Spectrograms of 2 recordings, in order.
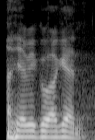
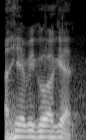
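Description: Both takes have the same delivery.

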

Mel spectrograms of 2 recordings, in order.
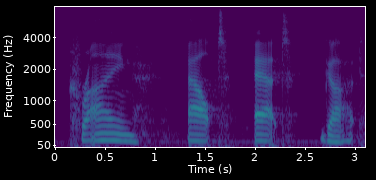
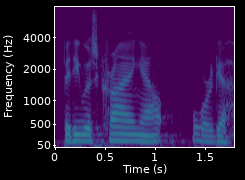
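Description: First: At God said softly, leaning on at; crying out AT God; stress on at. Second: For God leaned on, softly; crying out FOR God; stress on for. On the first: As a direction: mark at as the key word. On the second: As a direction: land on for, not at. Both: Shown as a demonstration. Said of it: "there's a big difference in that".

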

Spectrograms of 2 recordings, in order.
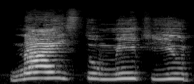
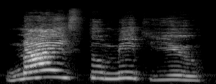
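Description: The two takes are said the same way.

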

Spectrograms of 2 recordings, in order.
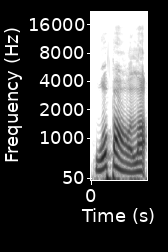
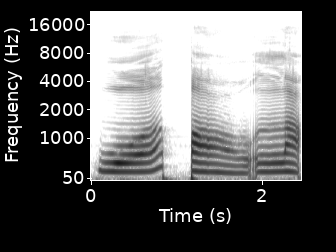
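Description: First: Said in the usual way. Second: Each syllable drawn out slowly; slow teaching repeat. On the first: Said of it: "normal model". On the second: Shown as a demonstration. Teacher slowly models the phrase for students, drawn out. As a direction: spell it out slowly for learners. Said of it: "slow repeat".

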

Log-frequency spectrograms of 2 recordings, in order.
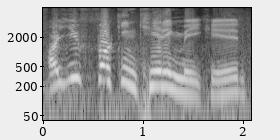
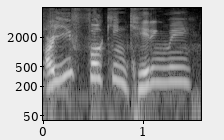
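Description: First: High, loud raging shout at the screen; furious yell. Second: High, loud outraged shout; furious yell. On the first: Gamer raging at a player who noob-tubed him, furious yell. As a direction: scream it out at the cheater. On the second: Gamer raging at an enemy who chased him, outraged shout. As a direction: blast it at the enemy in disbelief. Raging again after getting attacked. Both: Real, not acted.

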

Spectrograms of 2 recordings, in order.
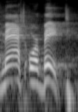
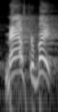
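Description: First: "mash or baked" slowly spelled out as separate words; translating a misheard "mash or baked", drawn out; clearly decoded. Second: High, slurred Southern yell; sudden high-pitched bark of an order; waiter's yell. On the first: Shown as a demonstration. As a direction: say "mash or baked" slowly, each word distinct. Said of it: "what he was saying was". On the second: Retold or imitated. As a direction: yell it like a Southern waiter, words run together. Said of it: "He just yells at me".

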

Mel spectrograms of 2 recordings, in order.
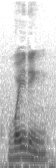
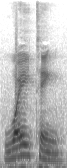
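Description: First: "waiting" American-style, T softened to a D; "waiting" run together with a flapped T; quick American reading. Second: "Waiting" with WAIT stressed and a clear T; "Waiting" as WAY-ting, crisp T in the middle; first-syllable stress. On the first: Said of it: "theo giọng Mỹ thì nó đọc nhanh". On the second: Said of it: "nhấn âm đầu nha mọi người". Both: Shown as a demonstration.

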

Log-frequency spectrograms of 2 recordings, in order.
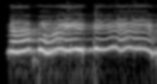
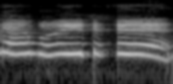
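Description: First: Hammed-up sung wail, higher and slow; sung, wail it out like a mock dirge; sung, theatrical singsong lament. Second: Slow, half-hearted mock lament; a subdued hammed-up whimper. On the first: Wails at threat. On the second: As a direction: let the wail sag into a moan. Repeats wail, lower.

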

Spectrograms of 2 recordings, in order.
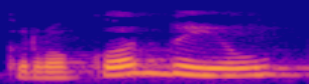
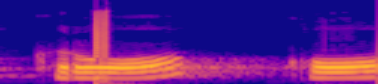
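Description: First: Said in the usual way. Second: "Крокодил" slowly as Кро, ко, дил with pauses; loud, separated syllables in "Крокодил": КРО... ко... дил; teacher dividing "Крокодил" piece by piece; split into syllables. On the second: Shown as a demonstration. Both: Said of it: "Будьте уважні".

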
